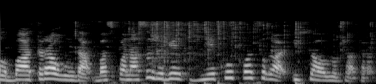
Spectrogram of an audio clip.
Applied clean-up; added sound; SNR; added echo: classical method WPE with log-MMSE.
